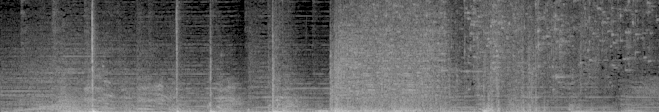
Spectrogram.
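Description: Film fight sound effects over an orchestral score: a run of hard body impacts, the loudest about a second in, then glass shattering with shards scattering for a couple of seconds from about halfway through.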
